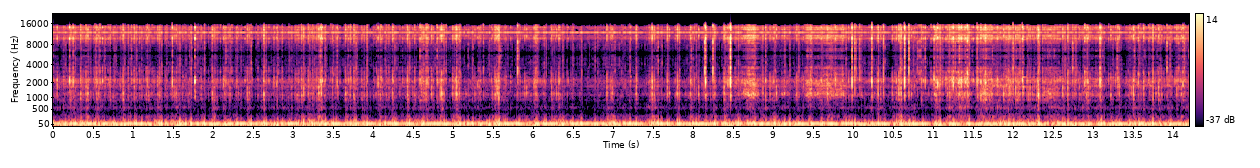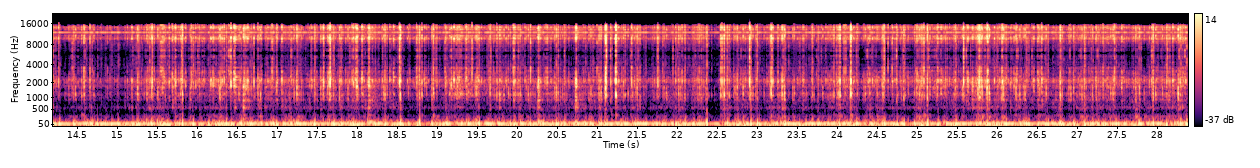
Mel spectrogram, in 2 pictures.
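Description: Mountain bike ride heard from a handlebar-mounted action camera: a steady, loud low rumble of wind buffeting the microphone, with frequent small rattles and knocks from the bike jolting over rough grass and ruts.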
